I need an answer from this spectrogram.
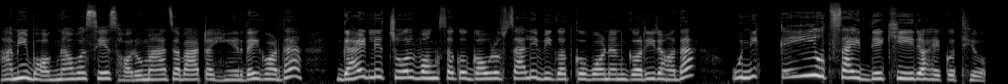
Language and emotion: Nepali, happy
